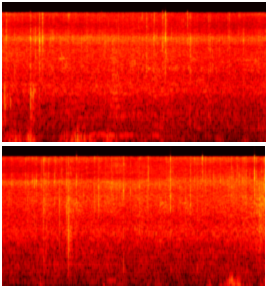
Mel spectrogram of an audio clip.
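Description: Charcoal barbecue grill with food on it, faintly sizzling with a steady hiss and scattered light crackles. A low voice sounds briefly in the background about a second in.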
